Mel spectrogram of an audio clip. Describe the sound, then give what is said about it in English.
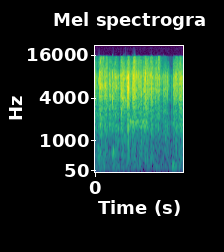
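Dice rolled for the Cardinals, coming up 9, rattle and clatter continuously for over a second, a dense stream of bright, clicking hits with a brief pause near the end before the rattling resumes. No one speaks. “Let's see what my dice have to say.”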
